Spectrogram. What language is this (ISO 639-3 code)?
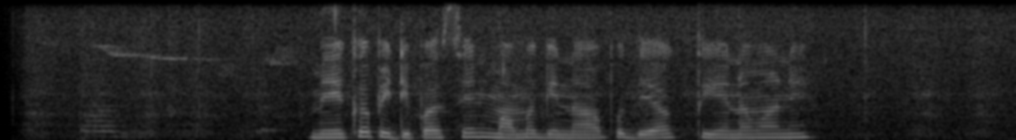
sin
